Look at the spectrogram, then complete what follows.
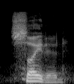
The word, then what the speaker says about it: SIDIT: So, SIT pronounced uh cited.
